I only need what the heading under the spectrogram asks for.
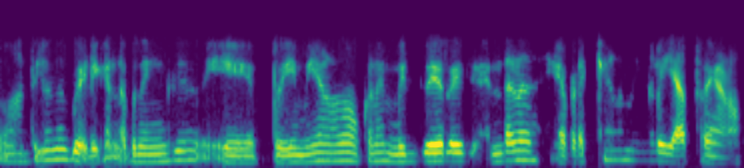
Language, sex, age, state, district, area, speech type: Malayalam, male, 18-30, Kerala, Palakkad, urban, conversation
